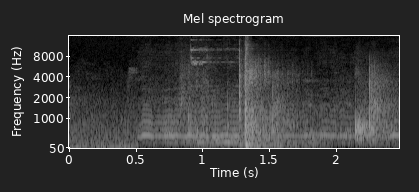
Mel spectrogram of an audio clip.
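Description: A wavering, insect-like buzz starts about half a second in and carries on, with one sharp knock just past halfway.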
